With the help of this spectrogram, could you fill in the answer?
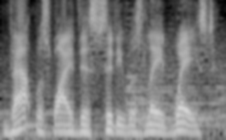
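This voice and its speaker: An actor voicing provincial officials who read out a formal, accusatory letter. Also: male voice, on the low side, moderate pace, over music, natural voice. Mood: accusing.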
